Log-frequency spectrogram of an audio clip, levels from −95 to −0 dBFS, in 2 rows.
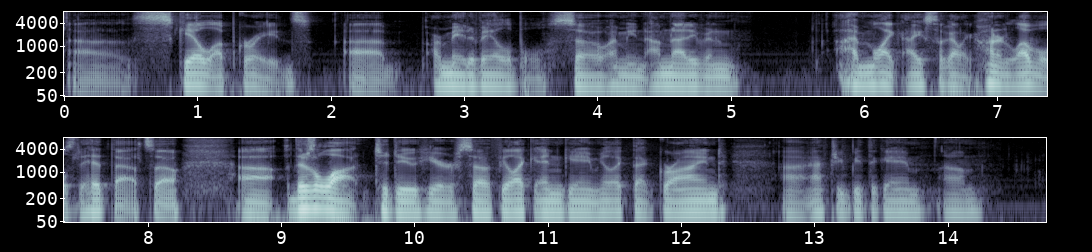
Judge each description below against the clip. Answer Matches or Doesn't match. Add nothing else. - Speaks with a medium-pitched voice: Doesn't match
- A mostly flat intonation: Matches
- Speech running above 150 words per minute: Matches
